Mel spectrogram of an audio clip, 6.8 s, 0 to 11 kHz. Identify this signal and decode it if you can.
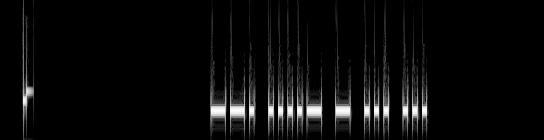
Morse code, heard as a keyed tone, about 20 wpm, 700 Hz. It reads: G4TSS
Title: DXCC-100 Call Signs - 5 Characters - 20wpm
